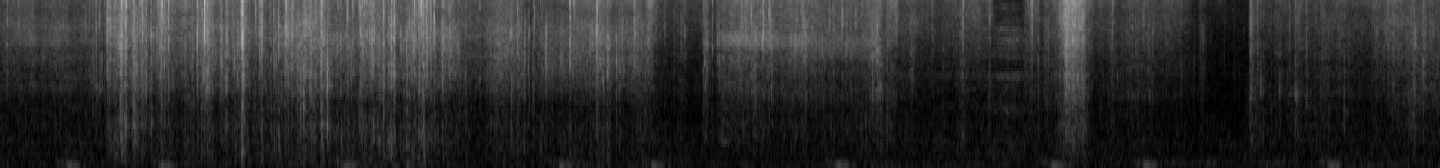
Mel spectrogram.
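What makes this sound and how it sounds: A flat hand and fingertips slide and press on a thin white printed paper sheet lying flat on a table, rubbing and crinkling it. The result is a soft, bright, papery rustle of quick irregular crackles, densest and loudest early on with another sharp burst near the eighth second before it thins out.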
